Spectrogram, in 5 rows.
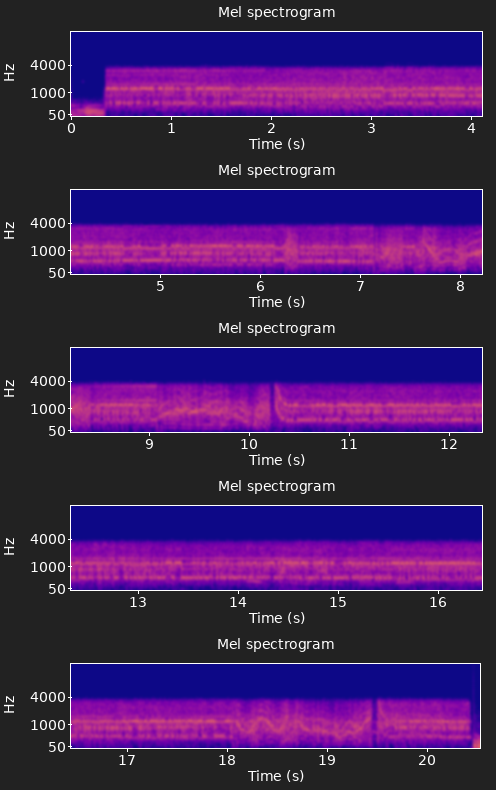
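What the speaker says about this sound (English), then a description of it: "Mangle's garbling and static seem to be a police radio in some way" Garbled, band-limited radio static from the animatronic Mangle in FNAF 2, sounding like a distorted police radio: a continuous warbling, crackling stream of muffled voice-like chatter and electronic tones running steadily throughout.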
